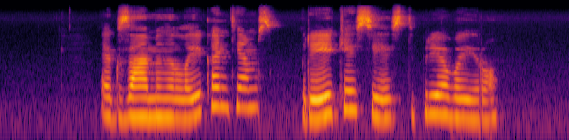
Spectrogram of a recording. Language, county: Lithuanian, Utena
